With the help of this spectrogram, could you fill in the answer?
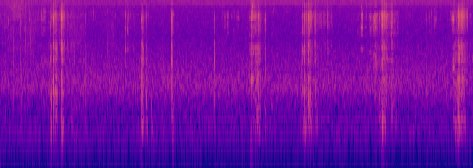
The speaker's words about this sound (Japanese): で柿の種にバリバリバリバリ食べてるから何の説得力もない と思うんですけどはい。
